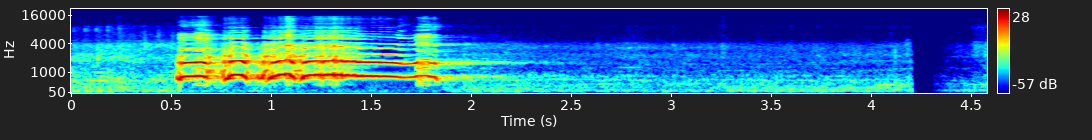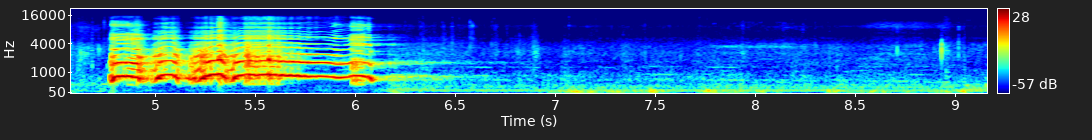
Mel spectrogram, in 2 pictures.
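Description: Two loud Aseel rooster crows, each about a second long, harsh and harmonic with a drawn-out ending, separated by a few seconds of near silence.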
